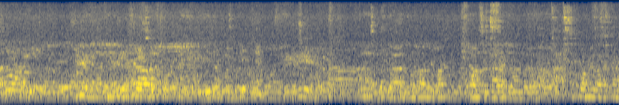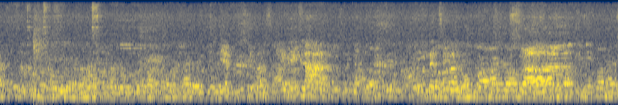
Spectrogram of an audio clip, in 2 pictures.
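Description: A middle-aged man chants steadily and rhythmically nearby.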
